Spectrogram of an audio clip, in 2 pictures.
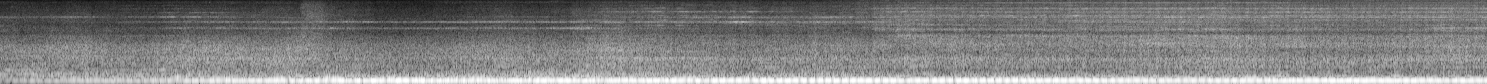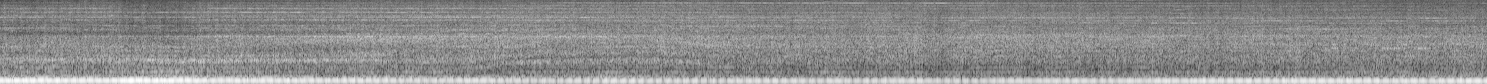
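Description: Two diesel-electric locomotives hauling a loaded grain train across an elevated bridge: a loud, steady, deep engine drone that swells over the first couple of seconds and holds. In the second half the drone eases slightly as the grain wagons roll by.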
